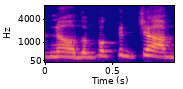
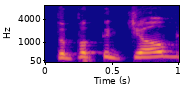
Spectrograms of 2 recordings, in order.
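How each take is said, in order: First: "Job" with a short o, like rob; mistaken Job. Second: "Job" with a long o, like robe; higher, say "Job" to rhyme with globe; correct Job. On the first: Arguing at Bible study, "Job" wrongly rhymed with rob. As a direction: insist higher on "Job" as in a day's work. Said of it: "J O B". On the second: Bible study group correcting him, "Job" with a long o. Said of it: "would be J O B E". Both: Retold or imitated.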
